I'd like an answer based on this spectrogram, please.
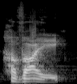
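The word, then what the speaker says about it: Hawaiʻi: I've been told is Hawaii so from the W is a V its Hawaii not Hawaii its Hawaii but I'm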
